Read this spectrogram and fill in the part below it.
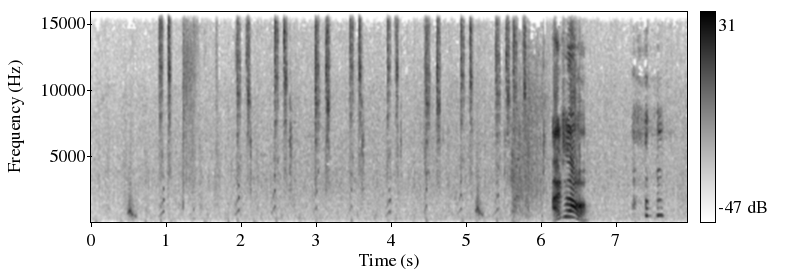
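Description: Water splashes as a small creature thrashes and sinks.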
